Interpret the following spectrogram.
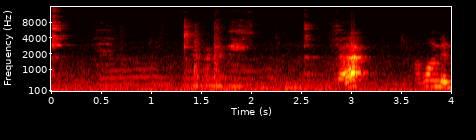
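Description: Spoons clinking against soup bowls while people eat: a few short clinks, the loudest about three seconds in.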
